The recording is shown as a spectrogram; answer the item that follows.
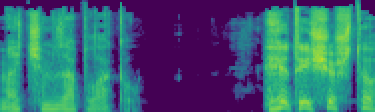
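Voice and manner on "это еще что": high, surprised exclaiming outcry. A man reacting as his companion bursts into tears, exclaiming. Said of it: "воскликнул Дик".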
